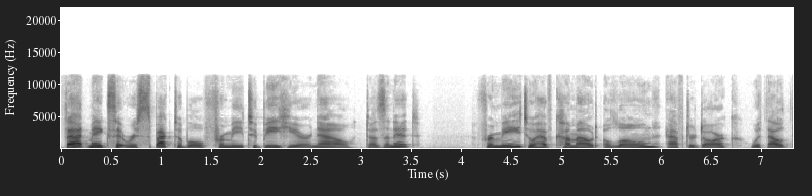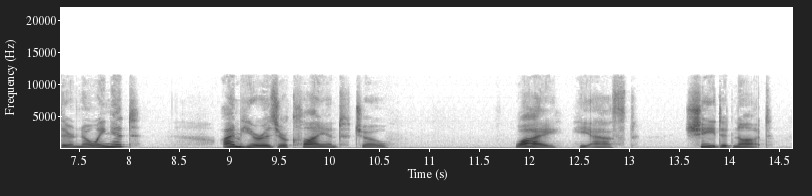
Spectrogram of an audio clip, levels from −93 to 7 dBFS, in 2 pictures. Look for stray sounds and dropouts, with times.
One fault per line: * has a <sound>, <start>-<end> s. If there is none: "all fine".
all fine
